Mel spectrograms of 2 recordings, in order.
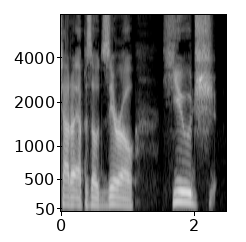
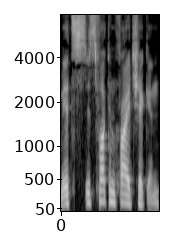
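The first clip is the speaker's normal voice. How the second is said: usual speaking voice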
